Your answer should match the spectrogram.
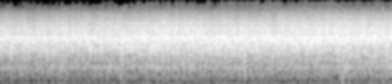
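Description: Razor clams sizzle steadily in very hot oil, a loud, continuous crackling fry with no voices and no break across the whole stretch.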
